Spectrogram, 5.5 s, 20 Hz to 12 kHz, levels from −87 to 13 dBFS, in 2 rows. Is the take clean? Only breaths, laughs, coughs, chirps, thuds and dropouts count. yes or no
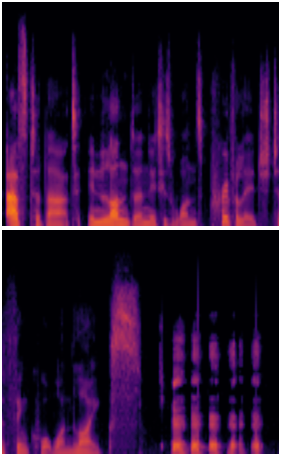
no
